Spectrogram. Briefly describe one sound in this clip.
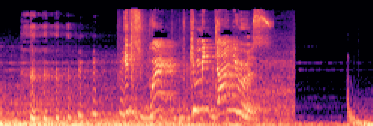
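A young girl speaks with animation nearby.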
